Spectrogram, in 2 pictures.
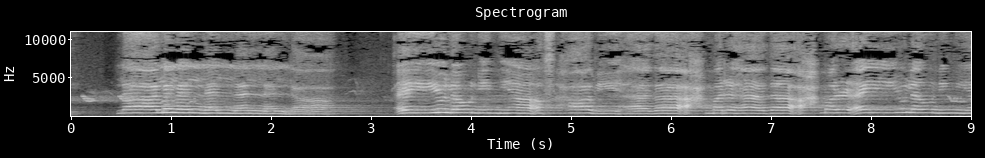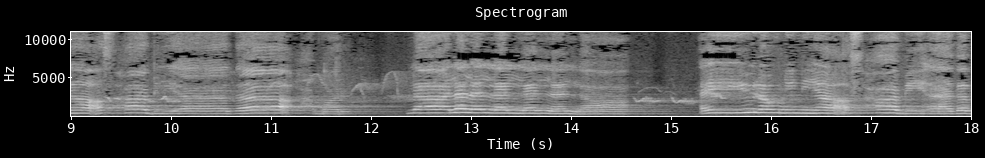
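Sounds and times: child singing: 0:00.0 - 0:18.0.

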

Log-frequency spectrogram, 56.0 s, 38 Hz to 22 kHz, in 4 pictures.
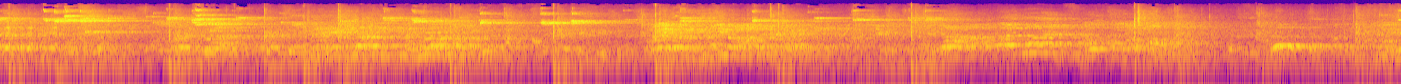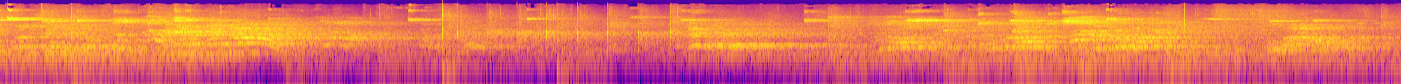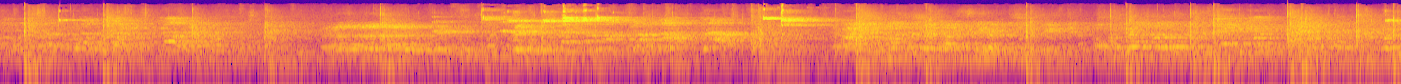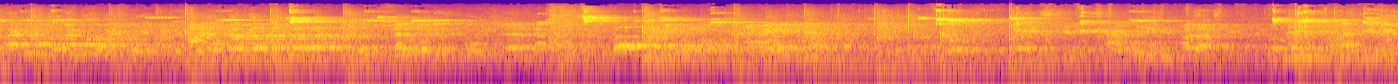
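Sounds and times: players shouting: 0:12.6 - 0:18.4.

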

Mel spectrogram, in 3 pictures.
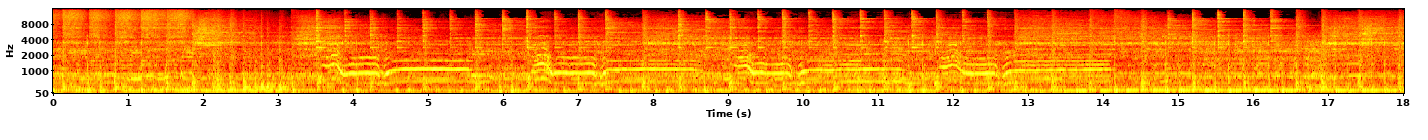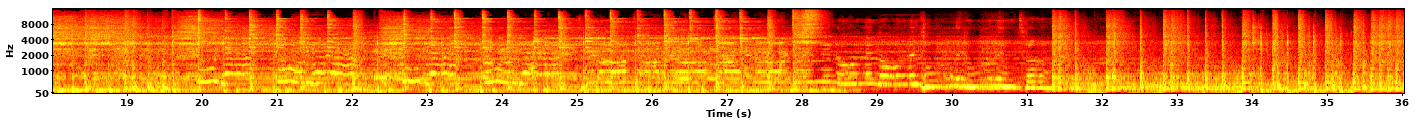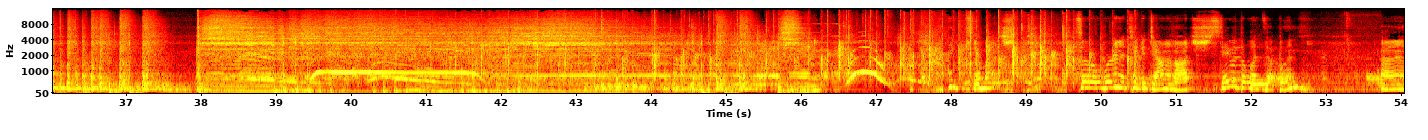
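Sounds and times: drum kit: 0:00.0 - 0:28.4, 0:31.3 - 0:49.5
bass guitar: 0:00.0 - 0:29.0, 0:36.6 - 0:49.8
electric guitar: 0:00.0 - 0:29.0, 0:38.0 - 0:49.2
female lead vocal: 0:03.5 - 0:14.2, 0:19.9 - 0:31.5.

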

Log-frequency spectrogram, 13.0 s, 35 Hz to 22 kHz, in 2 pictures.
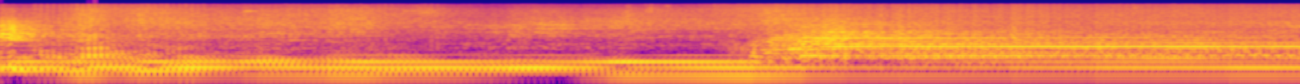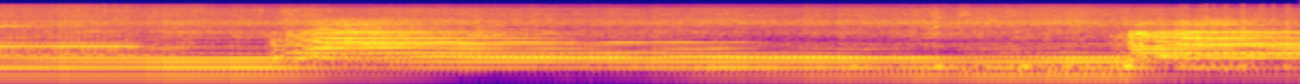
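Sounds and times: droning electric guitar chords: 0:00.0 - 0:13.0
electric bass: 0:00.0 - 0:13.0.

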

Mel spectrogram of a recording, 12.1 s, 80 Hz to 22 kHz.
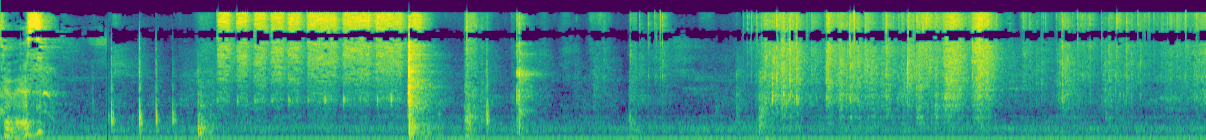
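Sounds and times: aerosol spray hissing into pan: 0:02.2 - 0:04.1.

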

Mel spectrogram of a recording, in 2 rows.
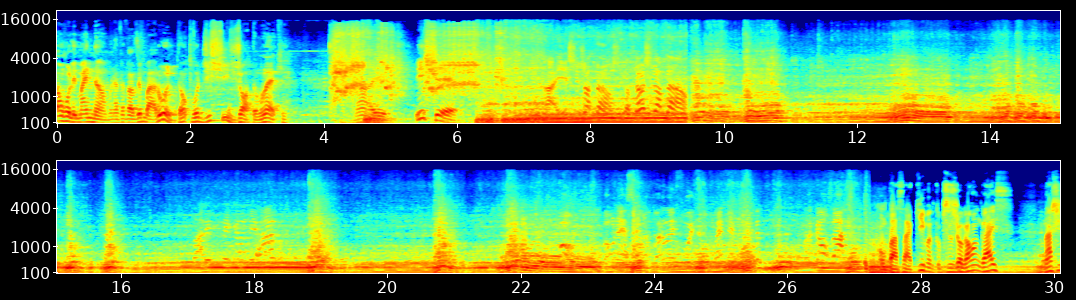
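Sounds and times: motorcycle engine revving: 0:04.0 - 0:30.0.

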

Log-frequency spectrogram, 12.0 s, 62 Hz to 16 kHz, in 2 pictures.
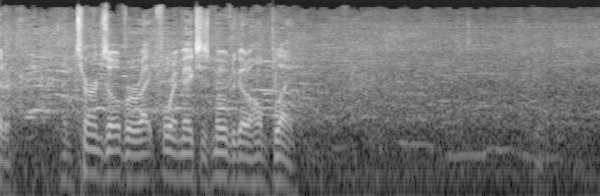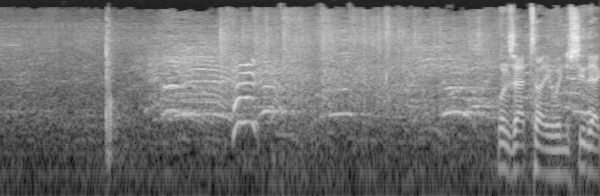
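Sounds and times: ballpark background: 0:00.0 - 0:12.0
baseball pop: 0:07.0 - 0:07.3.

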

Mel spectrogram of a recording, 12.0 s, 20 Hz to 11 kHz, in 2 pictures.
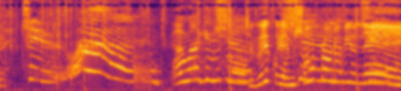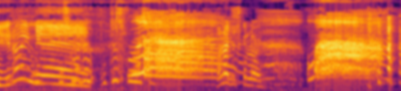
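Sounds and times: toddler girl wailing: 0:08.0 - 0:09.5, 0:10.6 - 0:11.9.

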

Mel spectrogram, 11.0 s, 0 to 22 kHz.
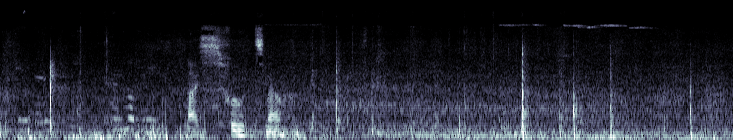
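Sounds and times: footsteps on stone: 0:04.3 - 0:10.8.

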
